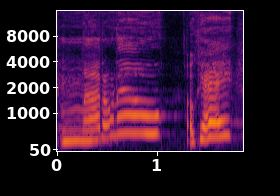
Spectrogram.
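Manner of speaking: high, drawn-out waffling; indecisive dithering. Acted. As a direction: draw it out, unable to decide. Acting out indecision over sweatpants.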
